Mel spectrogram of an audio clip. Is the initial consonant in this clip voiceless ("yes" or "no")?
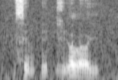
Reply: yes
